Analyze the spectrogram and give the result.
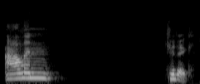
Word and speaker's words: Tudyk: Alan... – Tudyk.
